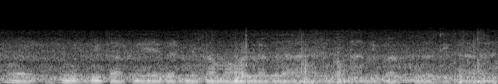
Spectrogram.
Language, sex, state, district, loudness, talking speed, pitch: Hindi, male, Maharashtra, Mumbai Suburban, -17 LUFS, 95 wpm, 80 Hz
